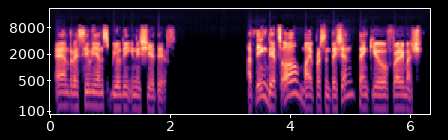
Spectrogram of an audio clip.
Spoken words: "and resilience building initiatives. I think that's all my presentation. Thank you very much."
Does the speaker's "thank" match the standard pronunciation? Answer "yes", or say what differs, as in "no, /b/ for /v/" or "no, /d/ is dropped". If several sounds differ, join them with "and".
no, /t/ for /θ/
